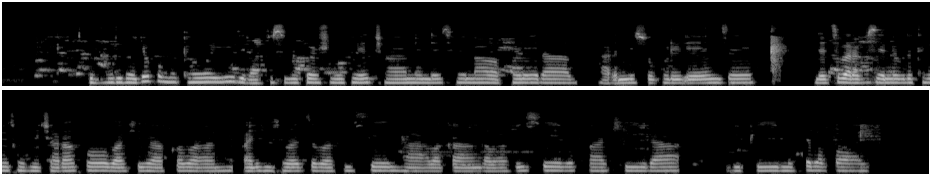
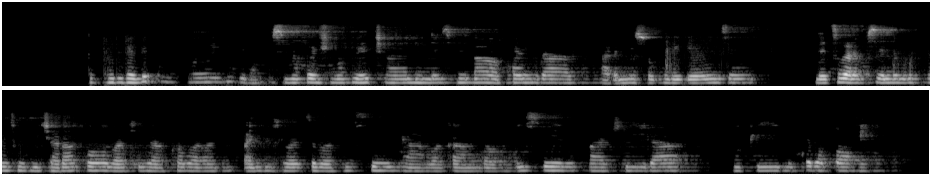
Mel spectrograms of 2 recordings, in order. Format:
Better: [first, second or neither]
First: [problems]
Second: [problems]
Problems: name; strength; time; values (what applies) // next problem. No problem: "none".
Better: first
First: none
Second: noise reduction (neural mask model DeepFilterNet 3)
